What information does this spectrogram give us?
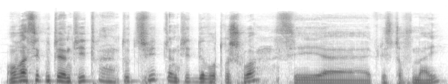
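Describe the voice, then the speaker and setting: A man hosting a community radio program, chatting with a guest and introducing the next song. His voice is mid-pitched and ordinary. He speaks in an easygoing, slightly hesitant way. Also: big pitch swings, moderate pace, fairly bright tone. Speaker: radio host. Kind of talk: casual radio interview hosting.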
